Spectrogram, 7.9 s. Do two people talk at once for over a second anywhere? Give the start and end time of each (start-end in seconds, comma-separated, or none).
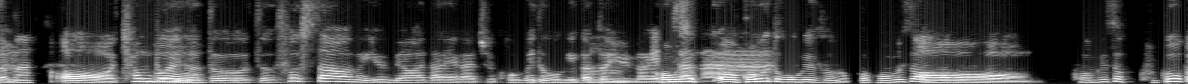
none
